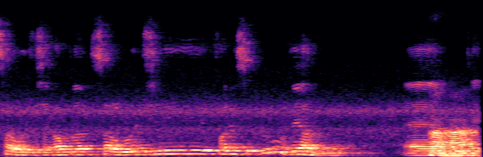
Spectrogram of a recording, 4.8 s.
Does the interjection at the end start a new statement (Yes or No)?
Yes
